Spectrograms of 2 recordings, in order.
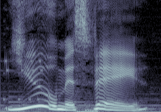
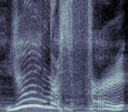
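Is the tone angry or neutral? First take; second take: neutral; angry. First: It is said in a plain, neutral tone. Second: It is said in an angry tone.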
